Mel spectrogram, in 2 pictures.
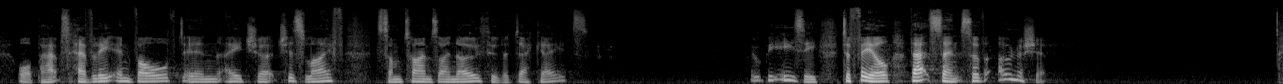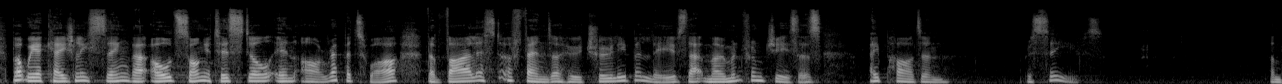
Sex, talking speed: male, 120 wpm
